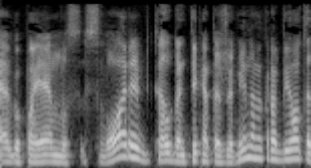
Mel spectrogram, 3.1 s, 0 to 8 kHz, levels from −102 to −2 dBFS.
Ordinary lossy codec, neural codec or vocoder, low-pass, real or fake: MP3, 48 kbps; codec, 44.1 kHz, 2.6 kbps, SNAC; 7.2 kHz; fake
